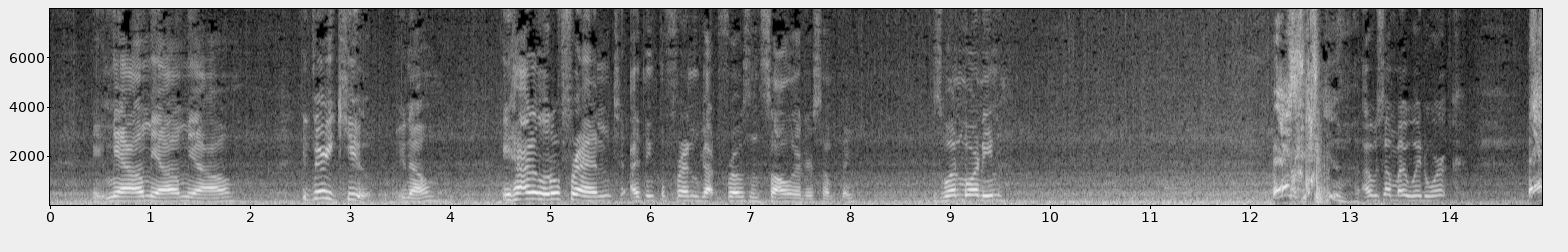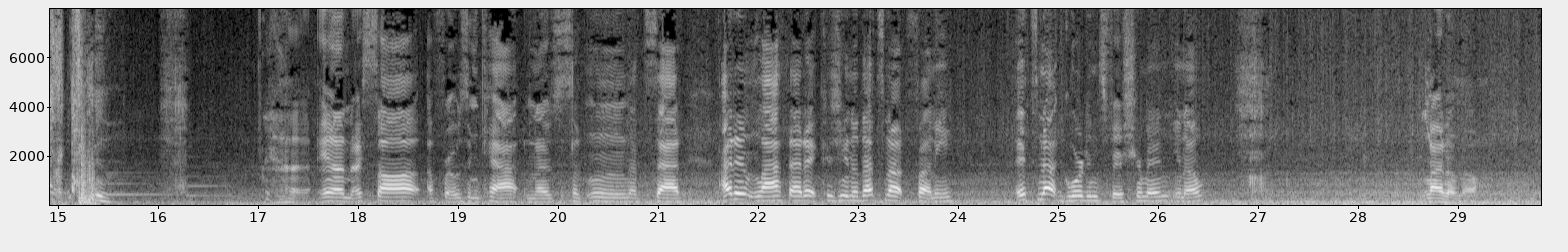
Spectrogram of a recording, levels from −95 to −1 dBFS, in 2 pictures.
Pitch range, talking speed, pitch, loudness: 145-195 Hz, 135 wpm, 170 Hz, -18 LUFS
